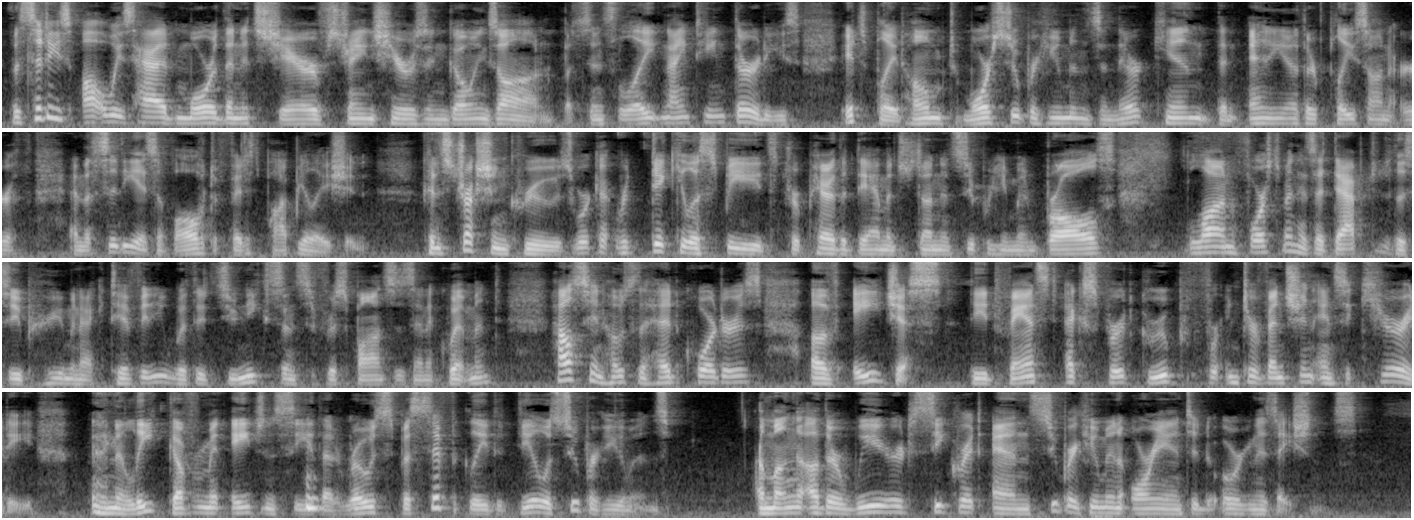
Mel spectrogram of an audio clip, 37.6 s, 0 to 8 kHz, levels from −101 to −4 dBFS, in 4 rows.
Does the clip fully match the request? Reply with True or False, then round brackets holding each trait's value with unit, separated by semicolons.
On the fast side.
False (170 wpm)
